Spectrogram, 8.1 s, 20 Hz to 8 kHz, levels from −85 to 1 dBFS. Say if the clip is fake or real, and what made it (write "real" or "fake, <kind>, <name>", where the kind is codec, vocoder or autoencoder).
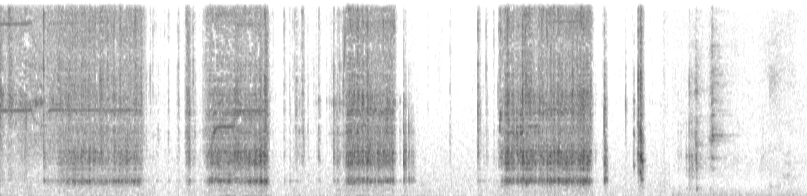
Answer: real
